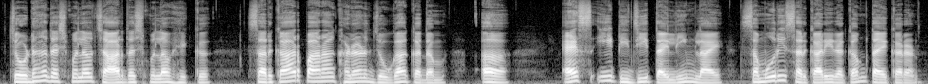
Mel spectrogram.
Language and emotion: Sindhi, neutral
